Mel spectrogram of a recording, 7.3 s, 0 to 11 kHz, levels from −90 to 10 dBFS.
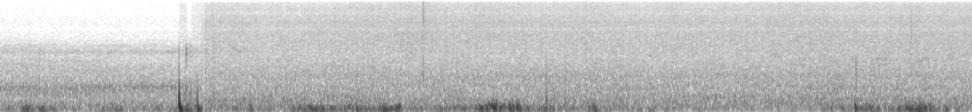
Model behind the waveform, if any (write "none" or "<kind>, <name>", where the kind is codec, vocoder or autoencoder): vocoder, Vocos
